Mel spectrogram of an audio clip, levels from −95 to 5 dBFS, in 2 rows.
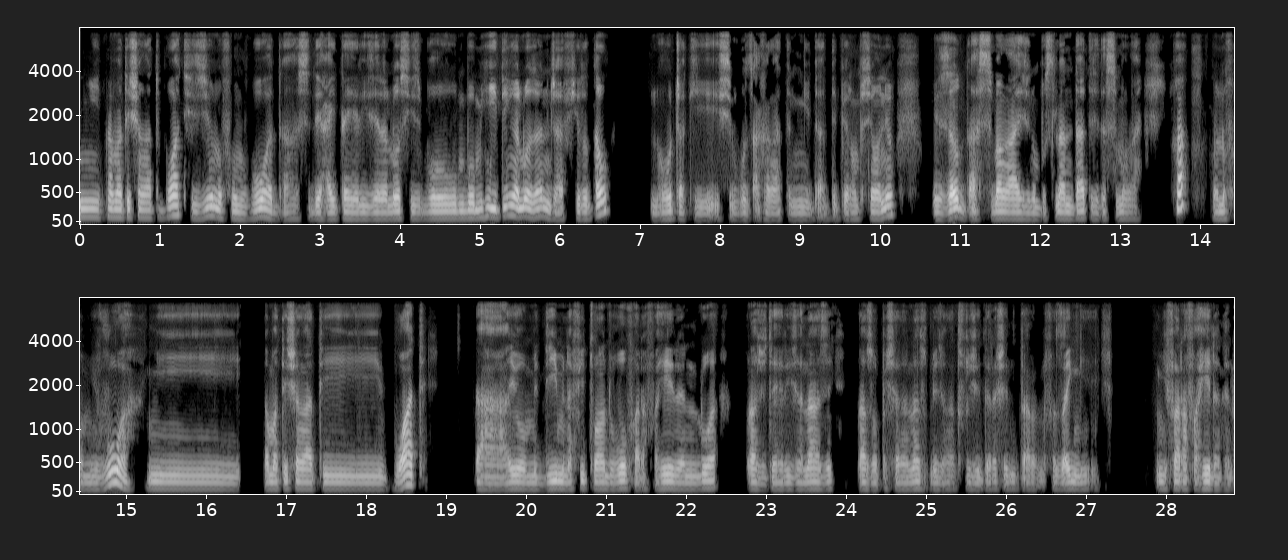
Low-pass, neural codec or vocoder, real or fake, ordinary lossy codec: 7.2 kHz; none; real; none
